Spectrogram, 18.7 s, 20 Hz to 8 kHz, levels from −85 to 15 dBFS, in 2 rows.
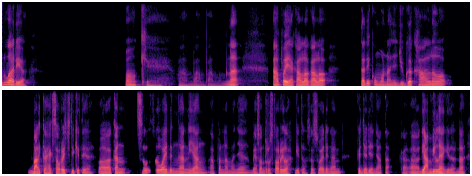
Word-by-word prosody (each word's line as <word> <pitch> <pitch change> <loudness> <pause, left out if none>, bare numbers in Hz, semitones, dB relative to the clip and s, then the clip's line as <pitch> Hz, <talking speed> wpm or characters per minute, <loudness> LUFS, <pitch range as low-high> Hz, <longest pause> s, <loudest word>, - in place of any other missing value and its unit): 2 190 -1 +6
dia? 125 -7 +2 2.0
Oke, 165 -4 -3 0.6
paham 105 -4 -13
paham 100 -1 -15
paham. 100 -1 -18 0.3
Nah, 160 -3 +2 0.7
apa 180 0 +4
ya 135 - +3
kalau 150 +2 +5
kalau, 145 0 +5 0.7
tadi 145 +4 +3
aku 180 - -6
mau 155 -2 -2
nanya 130 -2 -3
juga 125 +5 +1
kalau, 160 -1 0 0.9
balik 140 -4 +3
ke - - +3
"Hacksaw 135 -1 0
Ridge" 150 -1 +3
sedikit 130 +1 -2
ya, 110 -1 -2 0.2
eee, 135 0 +3
kan 170 0 +1 0.2
sesuai 145 +1 +1
dengan 135 +3 -1
yang 155 +5 0
apa 120 +4 -12
namanya 145 +4 -6
based 120 0 -5
on 130 - -4
true 140 -2 -5
story-lah 145 -4 +1
gitu 120 -3 -6
sesuai 130 +2 -3
dengan 125 0 -4 0.4
kejadian 125 -1 -1
nyata 120 -1 -8 0.2
ka 120 +2 -4
diambilnya 145 +1 +6
gitu 115 -1 -1
nah, 130 0 -1
140 Hz, 140 wpm, -24 LUFS, 125-155 Hz, 2.0 s, 2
